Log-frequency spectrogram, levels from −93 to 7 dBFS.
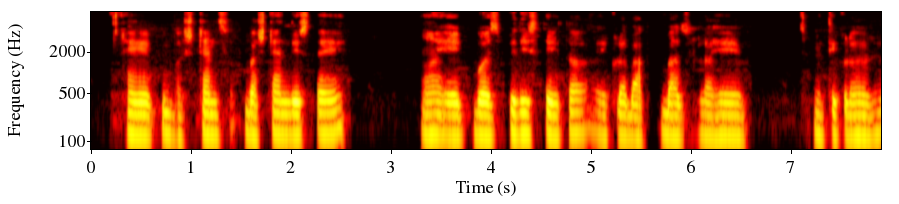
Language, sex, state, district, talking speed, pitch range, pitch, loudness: Marathi, male, Maharashtra, Dhule, 145 wpm, 120-130 Hz, 125 Hz, -22 LUFS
